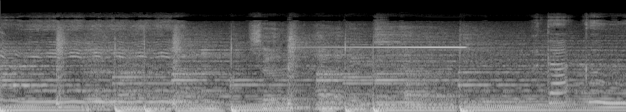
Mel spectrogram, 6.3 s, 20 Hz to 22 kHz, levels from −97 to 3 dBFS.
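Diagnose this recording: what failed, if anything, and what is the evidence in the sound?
A loudspeaker feedback squeal appears from 2.94 s to 4.70 s. It is an acoustic loop at the analogue front end, not a converter or codec failure. A single 3.9 kHz tone rises over roughly a second and a half and peaks at about 5 dB above the programme. The microphone is picking up its own loudspeaker, and at that frequency the loop gain exceeded unity. The steady swell distinguishes it from a fixed-level interference whistle, which would start at full strength.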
